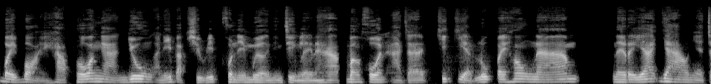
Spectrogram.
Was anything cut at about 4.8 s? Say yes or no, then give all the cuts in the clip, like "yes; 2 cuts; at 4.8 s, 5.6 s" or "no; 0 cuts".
no; 1 cut; at 3.4 s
